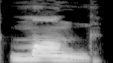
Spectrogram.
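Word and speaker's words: mung: También uno que se llama mong, ese es asiático, que es como se escribe M-U-N-G y es verdecito,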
